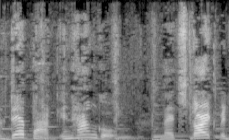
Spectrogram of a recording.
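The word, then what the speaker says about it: 대박: word number 114 this is a two-syllable word the first syllable is de second syllable is back pronounce it with me back kepak is used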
